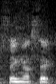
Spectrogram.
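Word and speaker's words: 5àsec: tulisannya 5 asek tapi mereka bacanya sengasek, hebat kan?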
